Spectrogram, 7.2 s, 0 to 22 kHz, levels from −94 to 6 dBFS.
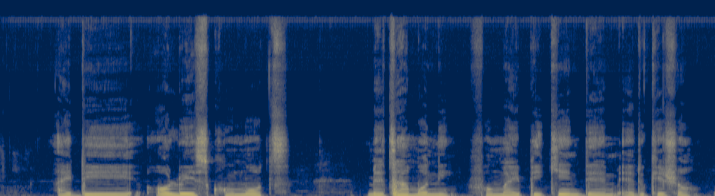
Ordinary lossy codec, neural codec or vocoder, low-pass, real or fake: none; none; none; real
